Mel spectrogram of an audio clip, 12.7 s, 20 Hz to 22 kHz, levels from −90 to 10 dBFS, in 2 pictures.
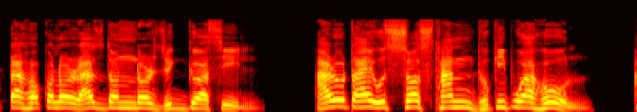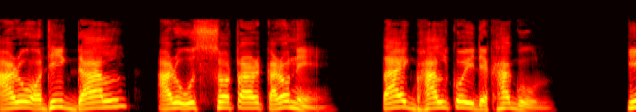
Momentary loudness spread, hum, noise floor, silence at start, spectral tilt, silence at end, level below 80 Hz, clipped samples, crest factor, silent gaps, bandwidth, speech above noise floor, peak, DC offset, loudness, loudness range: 10 LU; none; under -90 dBFS; 0.1 s; -5 dB/octave; 0 s; -76 dBFS; under 0.1%; 16 dB; 2.64-3.12 s, 5.98-6.32 s, 7.83-7.93 s, 9.76-10.17 s, 11.96-12.62 s; 11 kHz; over 72 dB; -2 dBFS; under 0.1%; -18 LUFS; 2 LU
